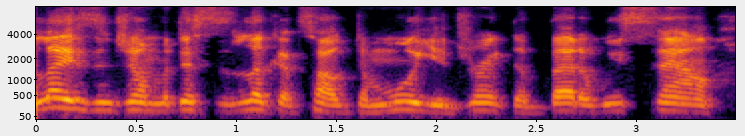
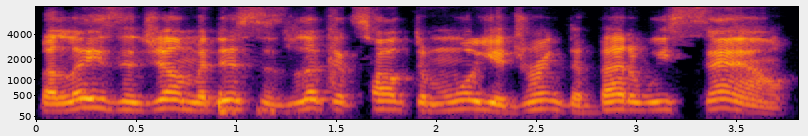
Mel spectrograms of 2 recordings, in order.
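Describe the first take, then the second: First: Announcer-style show intro, repeated on request; repeating the podcast opener for the co-host; show intro again. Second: Announcer-style show intro; podcast host welcoming listeners. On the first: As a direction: give the welcome once more like a host. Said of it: "Give it to me one more time". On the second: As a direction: open the show like a radio host. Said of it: "Say, say what you said again". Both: Shown as a demonstration.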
